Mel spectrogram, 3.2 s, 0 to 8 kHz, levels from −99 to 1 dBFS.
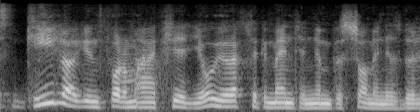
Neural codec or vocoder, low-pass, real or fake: codec, 16 kHz in and 24 kHz out, 0.6 kbps, FocalCodec, streaming, 2048 codes; 7.2 kHz; fake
